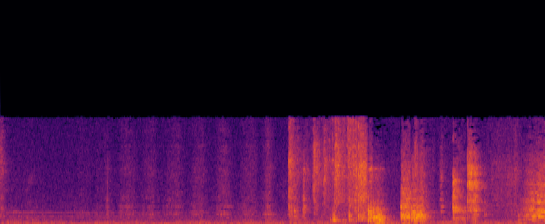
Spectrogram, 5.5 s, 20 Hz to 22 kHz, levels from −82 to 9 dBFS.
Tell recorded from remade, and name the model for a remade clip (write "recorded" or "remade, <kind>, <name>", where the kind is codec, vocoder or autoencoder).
recorded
